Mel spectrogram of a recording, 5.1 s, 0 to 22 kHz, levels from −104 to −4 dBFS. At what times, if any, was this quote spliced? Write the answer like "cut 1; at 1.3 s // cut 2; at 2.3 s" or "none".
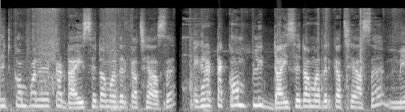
cut 1; at 2.3 s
